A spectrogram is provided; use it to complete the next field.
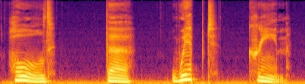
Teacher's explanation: Look at the word hold. To make it flow into the next word, we don't release a hard D sound.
